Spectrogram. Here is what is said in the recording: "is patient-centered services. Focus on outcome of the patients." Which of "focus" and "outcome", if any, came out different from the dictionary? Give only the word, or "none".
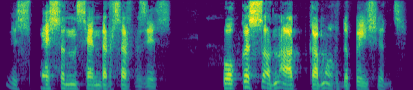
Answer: none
